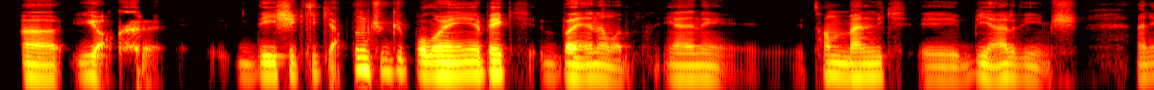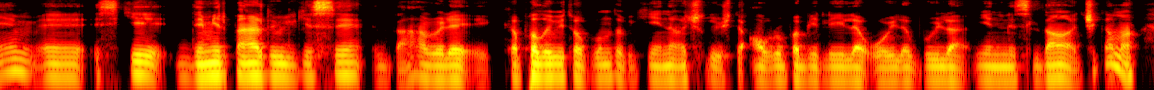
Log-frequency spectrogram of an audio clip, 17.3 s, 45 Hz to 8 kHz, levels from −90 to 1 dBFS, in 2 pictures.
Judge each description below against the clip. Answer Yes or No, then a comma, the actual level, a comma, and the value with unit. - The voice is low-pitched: Yes, low, 100 Hz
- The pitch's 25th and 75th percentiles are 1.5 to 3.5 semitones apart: Yes, average, 2.9 semitones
